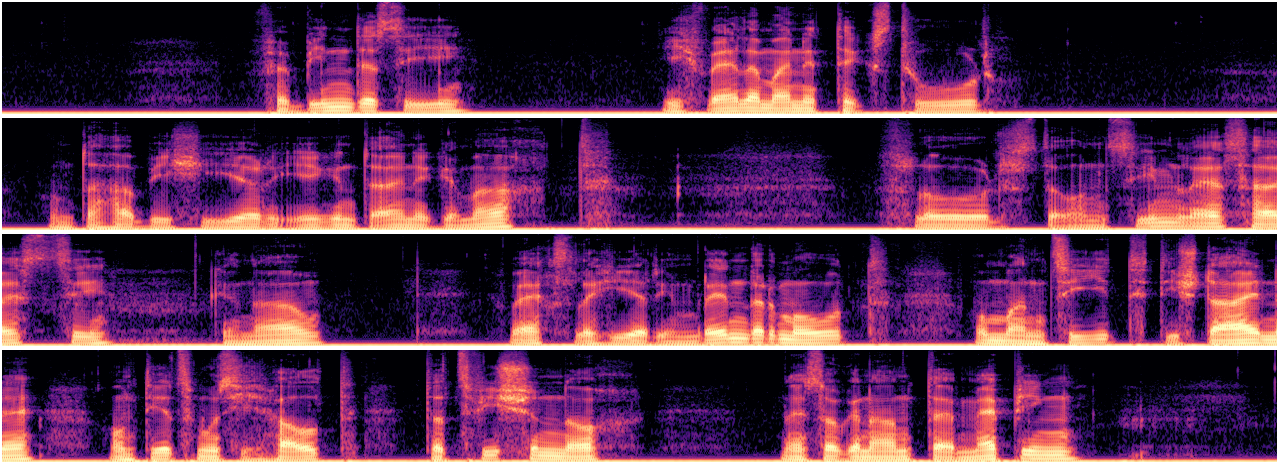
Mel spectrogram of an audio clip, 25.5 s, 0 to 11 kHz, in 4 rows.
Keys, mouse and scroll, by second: 1.3 click, 3.0 click, 12.0 click, 14.9-16.0 click, 20.3 click.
